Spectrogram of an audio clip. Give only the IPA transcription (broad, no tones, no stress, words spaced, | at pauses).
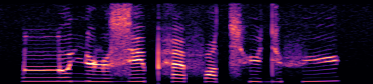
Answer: lːonʲeɭɯ zepʰæfɑ t͡sʰydy fy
